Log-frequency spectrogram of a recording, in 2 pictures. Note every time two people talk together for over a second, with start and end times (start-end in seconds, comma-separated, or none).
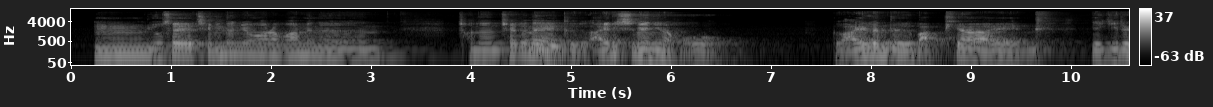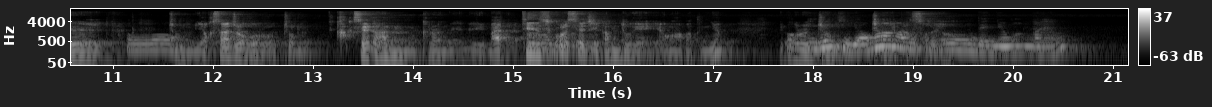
17.9-19.4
